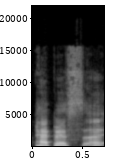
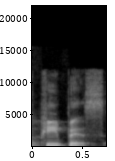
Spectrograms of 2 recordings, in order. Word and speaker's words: Peepus: They also mispronounced it Pepis in the video once. It came out like a meme for 6 months. No, this is Peepus. It sounds like it's like penis, but with a P.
